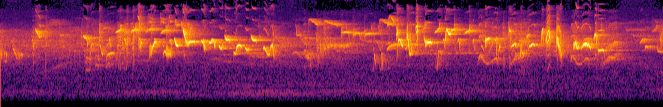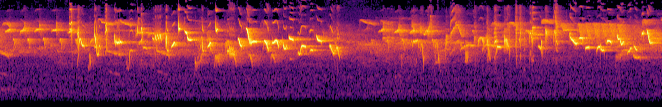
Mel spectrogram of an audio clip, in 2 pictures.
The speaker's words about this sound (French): C'était la fauvette à tête noire.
